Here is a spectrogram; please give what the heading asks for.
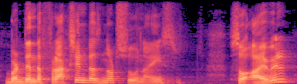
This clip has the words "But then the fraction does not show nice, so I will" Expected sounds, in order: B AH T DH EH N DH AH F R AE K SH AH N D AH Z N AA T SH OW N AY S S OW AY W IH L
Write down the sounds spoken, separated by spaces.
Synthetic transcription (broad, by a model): B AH T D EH N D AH F R AE K SH AH N D AH Z N AA T S OW N AY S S OW AY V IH L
